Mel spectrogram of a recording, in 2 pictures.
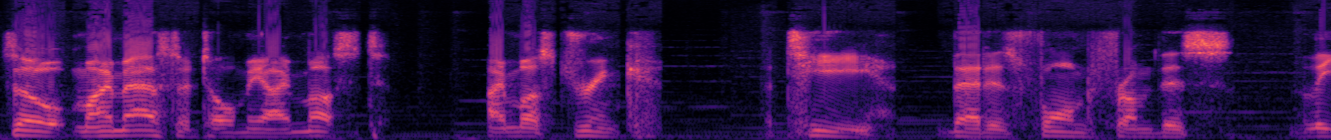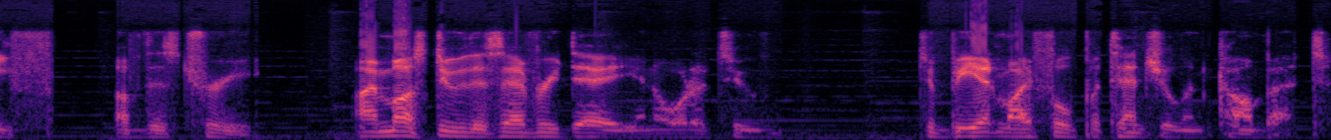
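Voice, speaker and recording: A man's raspy, fairly low put-on character voice at a moderate pace, broken by long, frequent pauses, with faint music in the background. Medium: actual play.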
